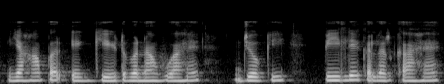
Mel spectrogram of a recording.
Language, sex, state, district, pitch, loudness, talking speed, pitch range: Hindi, female, Uttar Pradesh, Lalitpur, 180 Hz, -20 LUFS, 175 wpm, 170-190 Hz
